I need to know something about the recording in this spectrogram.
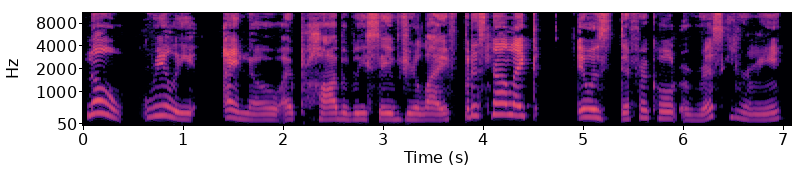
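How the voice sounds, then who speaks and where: Kind female centaur, played by a woman: mid-pitched, modest, softly insistent, roleplay delivery straight to the listener, no room sound. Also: lively intonation, a little slow, no echo, clean studio sound, close to an everyday voice. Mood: earnest, reluctant. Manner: earnest, hesitant, gentle insisting. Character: kind, humble, self-effacing female centaur. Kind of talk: improvised audio roleplay addressed to the listener.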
